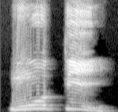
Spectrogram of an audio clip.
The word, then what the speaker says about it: মতি: পায়, যদি দীর্ঘও পায়, তাহলে কিন্তু ও এর মতো উচ্চারিত হবে। যেমন দেখো ছবি, দেখো আদ্য অ এর পরে কি আছে? রস্বইকার আছে, তাহলে উচ্চারণ হবে কিন্তু ছবি। মতি, তাহলে দেখো আদ্য অ এর পরে রস্বইকার আছে,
